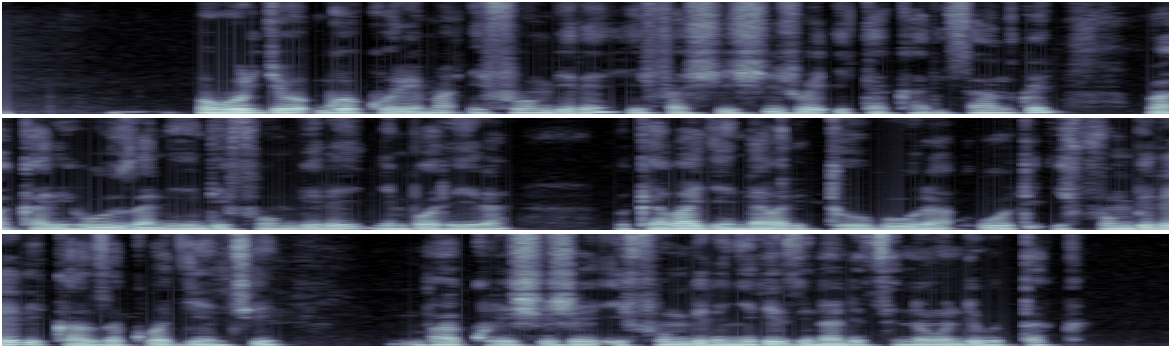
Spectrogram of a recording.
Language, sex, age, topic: Kinyarwanda, male, 25-35, agriculture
